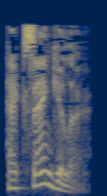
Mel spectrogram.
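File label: "hexangular", English, British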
